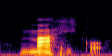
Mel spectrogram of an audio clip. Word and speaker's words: mágico: es una palabra o la mayor fuerza de voz es en la antepenúltima sílaba. Ejemplo, tenemos ahí mágico.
